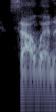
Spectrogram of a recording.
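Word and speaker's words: Samhain: go on YouTube look at what saan it's spelled s m Ha i n look at the history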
